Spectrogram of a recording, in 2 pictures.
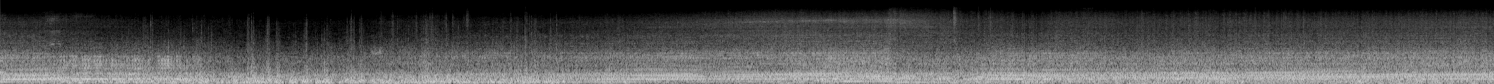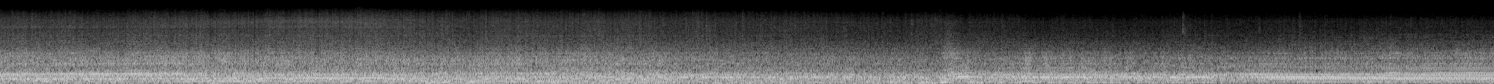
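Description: Inside the cabin of a BMW drift car: the engine runs hard, its revs rising and falling again and again with the throttle through the slides, over a constant rush of road and tyre noise.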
